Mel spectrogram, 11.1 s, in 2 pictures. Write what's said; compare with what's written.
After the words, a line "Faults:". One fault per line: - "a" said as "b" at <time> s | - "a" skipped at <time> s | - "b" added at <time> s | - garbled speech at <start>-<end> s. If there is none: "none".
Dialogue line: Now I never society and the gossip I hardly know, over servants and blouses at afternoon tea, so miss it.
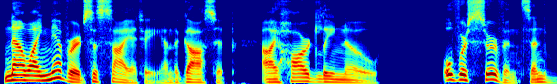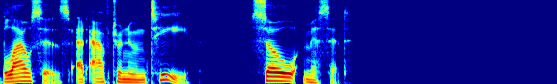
Now I never society and the gossip I hardly know, over servants and blouses at afternoon tea, so miss it.
Faults:
none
